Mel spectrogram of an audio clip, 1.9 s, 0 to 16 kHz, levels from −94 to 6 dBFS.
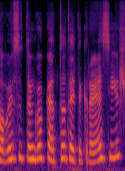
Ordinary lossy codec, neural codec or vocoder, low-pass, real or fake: Opus, 16 kbps; none; 14.4 kHz; real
